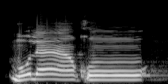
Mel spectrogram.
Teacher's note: قاف کو کھینچ کر کے پڑھیں گے، اس لیے کہ یہاں پر واو مدہ کا قاعدہ پایا جا رہا ہے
